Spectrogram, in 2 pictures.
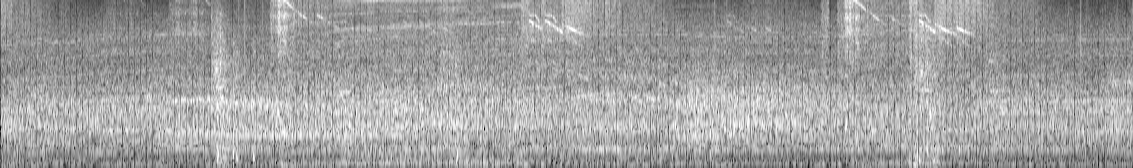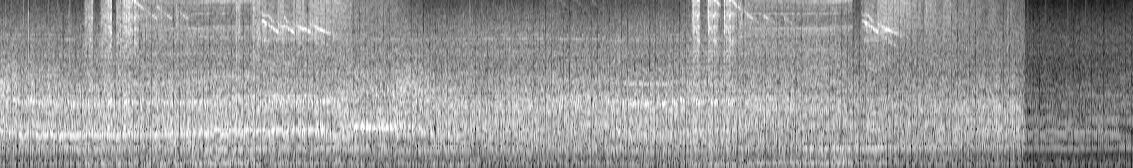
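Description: A racing car engine roars at high revs.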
